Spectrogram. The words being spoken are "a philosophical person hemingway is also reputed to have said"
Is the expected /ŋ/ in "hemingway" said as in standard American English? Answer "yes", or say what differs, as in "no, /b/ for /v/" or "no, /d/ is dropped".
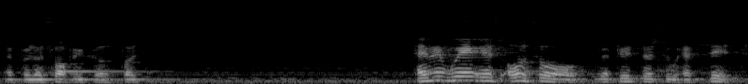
no, /ŋ/ is dropped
